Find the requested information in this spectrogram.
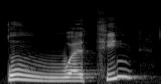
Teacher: ذي, долгота в размере двух огласовок кесра удлиняем. Кувватин, четкое ясное произношение танвина кесра, потому что это правило изгар.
